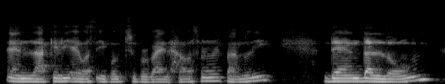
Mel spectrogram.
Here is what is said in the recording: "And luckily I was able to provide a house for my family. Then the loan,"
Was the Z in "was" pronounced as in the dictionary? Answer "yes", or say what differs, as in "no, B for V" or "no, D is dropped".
no, S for Z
